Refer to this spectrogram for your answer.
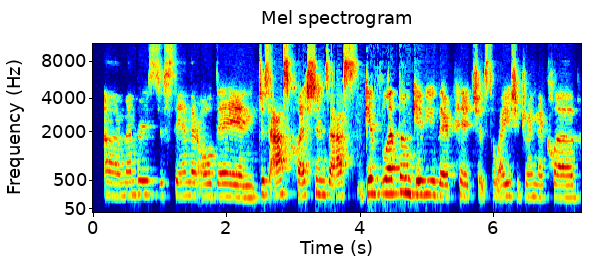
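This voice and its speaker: Fairly slow, fairly even speech from a woman with a high pitch. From Portland, Oregon, USA. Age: 20s. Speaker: assistant English teacher. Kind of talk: interview answer. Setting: video call. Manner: talkative.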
